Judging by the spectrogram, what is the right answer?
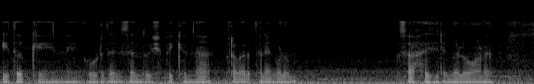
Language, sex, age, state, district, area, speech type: Malayalam, male, 18-30, Kerala, Malappuram, rural, spontaneous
